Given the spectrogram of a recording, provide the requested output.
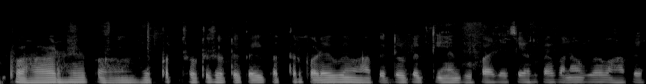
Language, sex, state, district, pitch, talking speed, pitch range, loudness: Hindi, male, Uttar Pradesh, Hamirpur, 100 Hz, 250 wpm, 100-105 Hz, -36 LUFS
